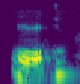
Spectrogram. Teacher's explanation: 좀 더 열면서 발음하면 돼요 개모음 이니까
